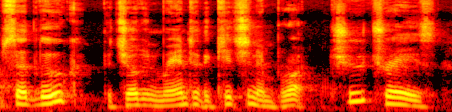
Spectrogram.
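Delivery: plain reading voice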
